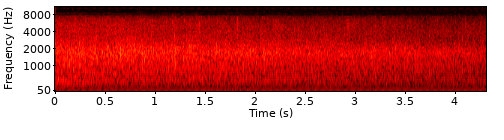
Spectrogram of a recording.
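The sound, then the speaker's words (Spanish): An audience at the Santa Rosa de Lima parish applauding visiting pilgrims: a dense, steady wash of many hands clapping, sustained throughout and tapering slightly toward the end, with no speech over it. “Démosles un aplauso también.”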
